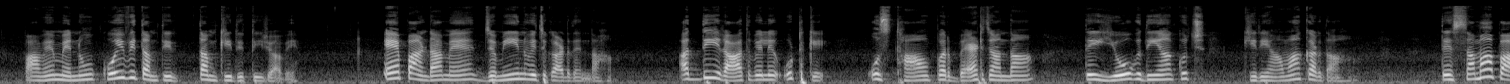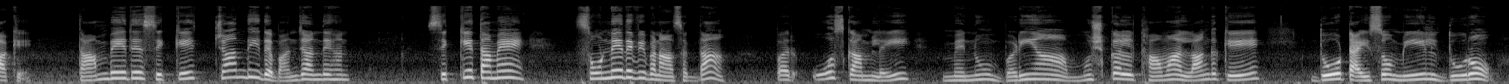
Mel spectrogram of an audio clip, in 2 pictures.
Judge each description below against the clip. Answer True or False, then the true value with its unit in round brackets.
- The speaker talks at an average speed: False (130 wpm)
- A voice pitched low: False (220 Hz)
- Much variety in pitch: False (4.7 semitones)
